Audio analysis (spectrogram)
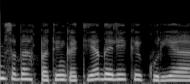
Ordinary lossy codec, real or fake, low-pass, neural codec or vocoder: MP3, 48 kbps; fake; 7.2 kHz; codec, 16 kHz, 16 kbps, FunCodec, trained on LibriTTS, 50 frames a second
